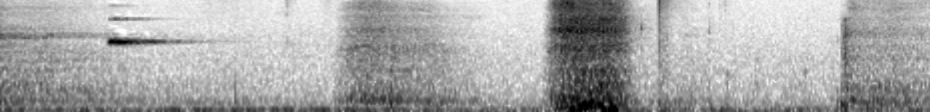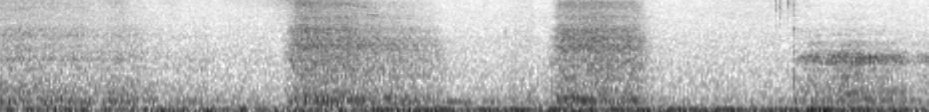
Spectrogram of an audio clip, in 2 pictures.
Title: IM BACK! with stifles & some wet sneezes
